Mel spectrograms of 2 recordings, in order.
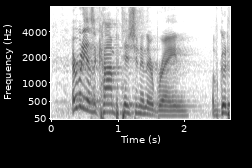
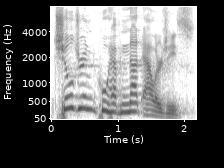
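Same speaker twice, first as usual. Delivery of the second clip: higher-pitched, gently earnest delivery; righteous high voice; 4 semitones higher than usual. Acted. Voicing what he believes about nut allergies, high and earnest. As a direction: float it up high, the dutiful good thought. Voices the 'of course' good thought.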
